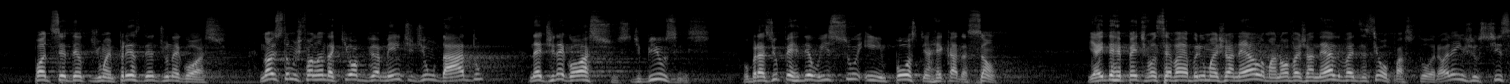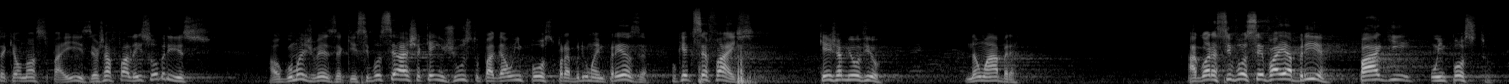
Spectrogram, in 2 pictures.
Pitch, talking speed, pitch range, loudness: 195 Hz, 195 wpm, 165-215 Hz, -29 LUFS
